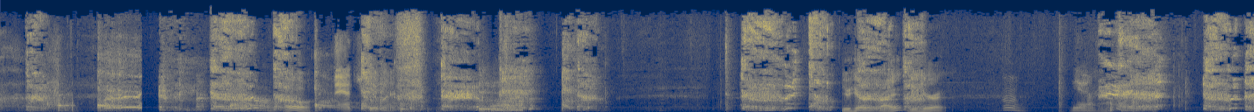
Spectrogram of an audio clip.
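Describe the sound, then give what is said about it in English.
An elderly woman coughs repeatedly in harsh, hacking fits with some throat clearing, loud, while people talk between and over the bouts; a recorded sound effect. “Grandma's cough? Is it called Grandma's cough?”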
